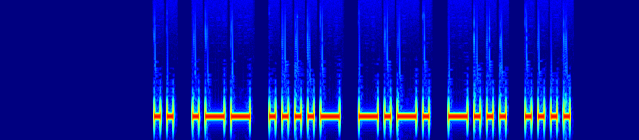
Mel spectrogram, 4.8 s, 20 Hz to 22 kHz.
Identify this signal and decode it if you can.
Morse code, heard as a keyed tone, about 25 wpm, 700 Hz. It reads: IW4CBH
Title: DXCC-100 Call Signs - 6 Characters - 25wpm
